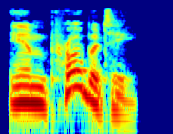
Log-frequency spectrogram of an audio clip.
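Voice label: "improbity", British English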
